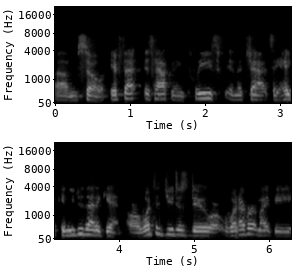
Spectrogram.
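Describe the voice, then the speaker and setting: Fairly quick speech from a man at a fairly high pitch, with ordinary pitch variation and a quiet background. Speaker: workshop instructor. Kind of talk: online training session. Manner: fast.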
